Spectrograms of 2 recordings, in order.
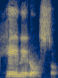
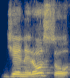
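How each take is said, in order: First: The G does not sound like English general. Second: The G sounds like the English G in general. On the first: The speaker calls it right. "You have to say generoso" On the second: The speaker calls it wrong. "pronounce it in English filters you, taking you to general or generous"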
